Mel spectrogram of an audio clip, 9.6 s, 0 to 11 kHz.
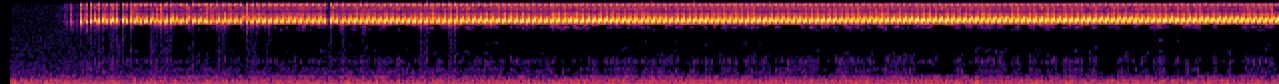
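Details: A cricket (Korean 루루곰귀뚜라미) recorded in 2020 for Korea's National Institute of Biological Resources: after a quiet half-second start, a continuous high, shrill trill holds steady and loud to the end over faint low background hum.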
